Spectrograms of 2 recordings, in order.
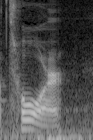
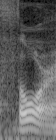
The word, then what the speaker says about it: Thor: It's not Randall Tor, it's Randall Thor. And I'm like, why is it pronounced Thor? Tom, who is also Andorian, is spelled mm-hmm. T-H-O-M, and it's pronounced Tom. Rand is Andorian. It's spelled T-H-O-R and pronounced Thor?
